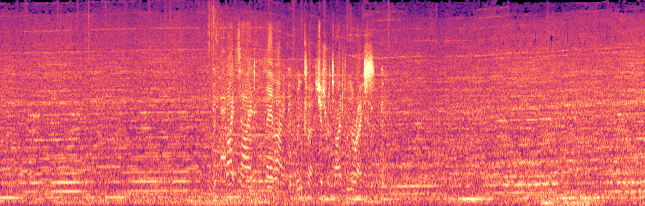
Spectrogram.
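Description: A racing car engine roars steadily, its pitch shifting as it speeds up and slows down.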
